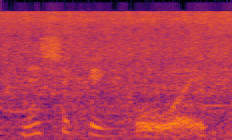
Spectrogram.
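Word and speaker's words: Nishikigoi: I can't even pronounce it. Nishigigoi. Nishigigoi.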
